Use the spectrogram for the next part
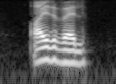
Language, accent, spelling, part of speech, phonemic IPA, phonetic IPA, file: Armenian, Eastern Armenian, այրվել, verb, /ɑjɾˈvel/, [ɑjɾvél], Hy-այրվել.ogg
- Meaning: 1. mediopassive of այրել (ayrel) 2. mediopassive of այրել (ayrel): to burn, to be consumed by fire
